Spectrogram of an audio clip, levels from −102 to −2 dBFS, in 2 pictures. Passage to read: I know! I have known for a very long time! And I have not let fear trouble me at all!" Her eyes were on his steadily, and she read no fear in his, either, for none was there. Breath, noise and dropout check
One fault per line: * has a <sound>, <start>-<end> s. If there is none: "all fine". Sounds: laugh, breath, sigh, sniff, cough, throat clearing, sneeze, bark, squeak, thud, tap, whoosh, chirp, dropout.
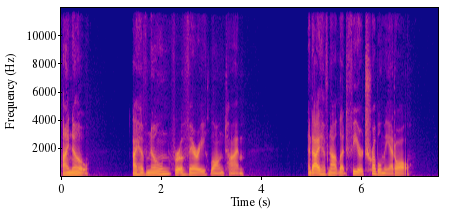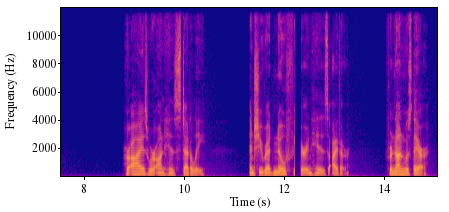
* has a dropout, 12.2-12.3 s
